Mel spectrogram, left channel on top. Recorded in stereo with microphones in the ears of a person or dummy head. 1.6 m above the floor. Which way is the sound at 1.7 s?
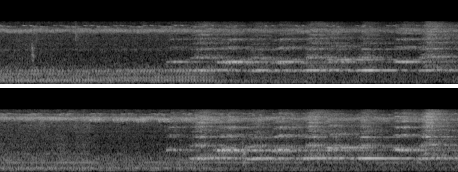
45° right (ahead or behind).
